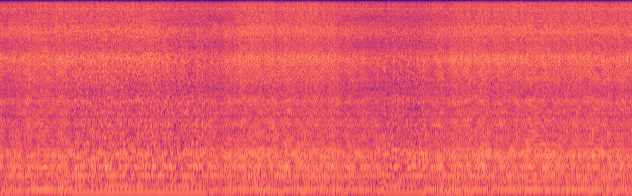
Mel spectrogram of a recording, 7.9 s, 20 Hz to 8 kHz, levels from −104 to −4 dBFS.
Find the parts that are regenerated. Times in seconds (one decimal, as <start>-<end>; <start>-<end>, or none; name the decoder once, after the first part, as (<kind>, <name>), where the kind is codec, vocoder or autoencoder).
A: 0.0-0.9 (vocoder, WaveNeXt); 2.6-4.8; 5.3-7.9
